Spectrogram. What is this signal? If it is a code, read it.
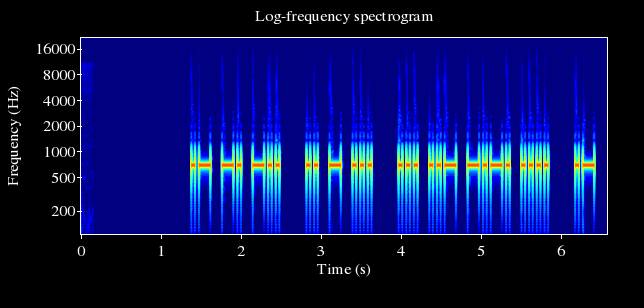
Morse code, heard as a keyed tone, about 25 wpm, 700 Hz. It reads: AND ITS SUCH A
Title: Sentences from Top 1000 Words - Review Part 2 - 25wpm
